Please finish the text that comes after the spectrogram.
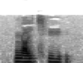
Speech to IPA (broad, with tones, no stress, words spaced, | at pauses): ŋa˧jt͡sʰi˨ʔ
